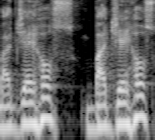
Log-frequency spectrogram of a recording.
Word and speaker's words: Vallejos: This is how he pronounces it, Kevin Vallejos with the B.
